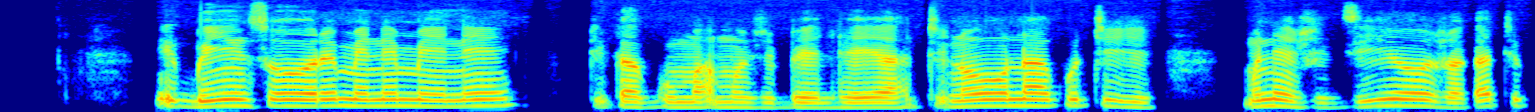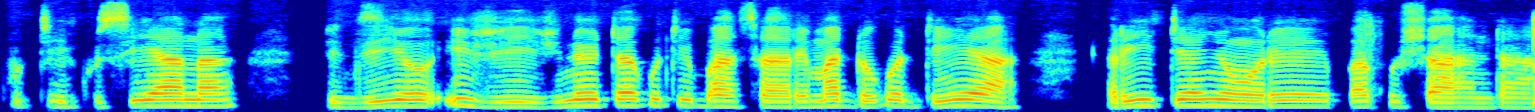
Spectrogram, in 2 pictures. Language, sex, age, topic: Ndau, female, 36-49, health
